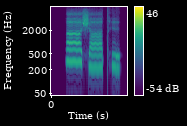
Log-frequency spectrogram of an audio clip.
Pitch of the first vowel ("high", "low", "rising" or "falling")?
high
